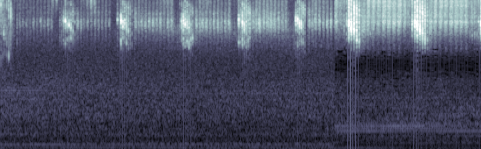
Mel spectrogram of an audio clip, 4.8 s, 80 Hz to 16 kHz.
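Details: Ladder grasshopper from Muhrtal, Austria, recorded 9 October 2020 with an ultrasound detector: a series of short high rasping pulses roughly every half second, growing louder toward the end, over a faint low hum.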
